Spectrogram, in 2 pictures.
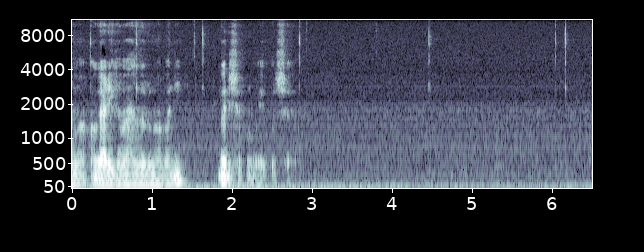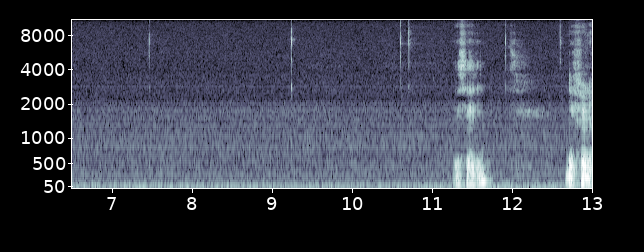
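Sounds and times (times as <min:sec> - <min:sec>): low steady hum: 0:00.0 - 0:13.0
computer mouse clicks: 0:01.5 - 0:01.8, 0:03.8 - 0:04.6, 0:06.0 - 0:06.3, 0:10.6 - 0:10.8.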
